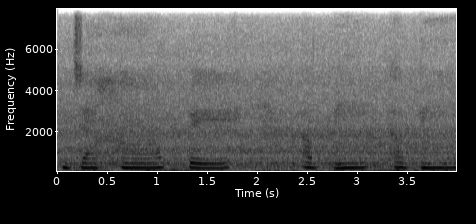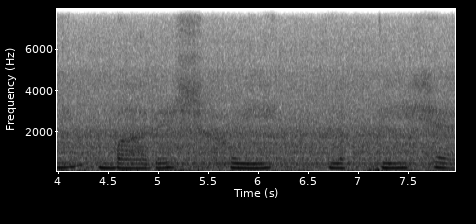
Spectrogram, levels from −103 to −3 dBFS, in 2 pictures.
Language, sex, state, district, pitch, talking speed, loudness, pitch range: Hindi, male, Madhya Pradesh, Katni, 230 Hz, 60 wpm, -14 LUFS, 225-235 Hz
